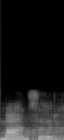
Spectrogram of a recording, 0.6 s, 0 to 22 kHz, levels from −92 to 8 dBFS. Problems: constant background noise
